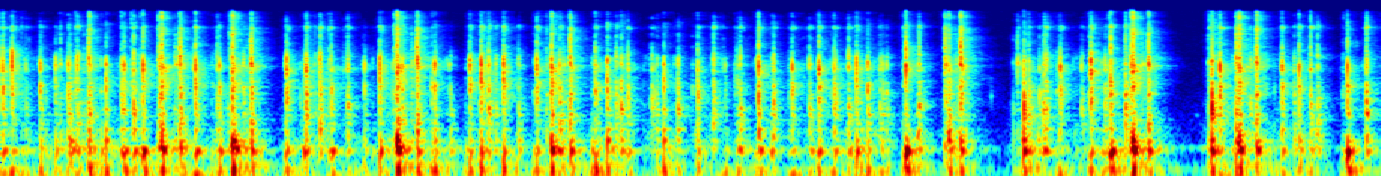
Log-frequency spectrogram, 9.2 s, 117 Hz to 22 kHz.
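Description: Both hands type with their fingertips on a small white 66-key mechanical keyboard with Gateron Brown switches, white plastic keycaps, a hollow case and pink underglow, resting on a white desk. It makes a rapid, steady stream of crisp, bright clacks with a hollow low thump under each press. Short pauses break the flow near 2, 6.7 and 8 seconds.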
